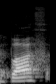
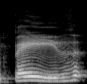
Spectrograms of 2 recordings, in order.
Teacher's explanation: Some of you have problems with the th sound because it can be either ffff, more like an F, or vvvv, it buzzes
